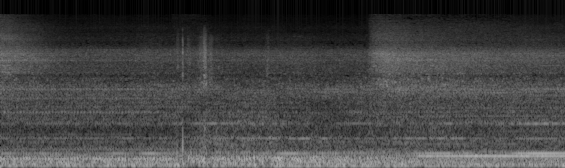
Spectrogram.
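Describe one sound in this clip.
Car wash machinery rumbles and whirs steadily.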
